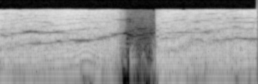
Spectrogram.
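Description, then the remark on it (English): A loud, buzzing mouth raspberry blown twice, each a sustained rough flapping of the lips, separated by a brief pause for breath, with no talking. “No, I'm doing raspberries, okay?”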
